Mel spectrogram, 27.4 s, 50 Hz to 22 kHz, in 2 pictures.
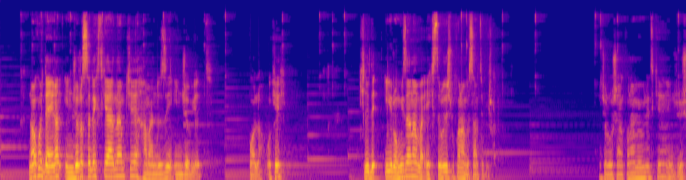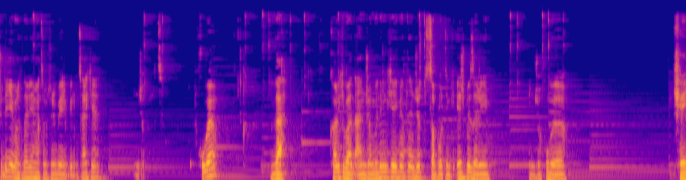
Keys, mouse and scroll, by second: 7.1-7.4 scroll down 2, 7.8 e, 9.7 alt+q, 10.0 middle click, 10.8-11.9 scroll down 3, 11.9 click, 12.3-14.4 middle drag, 14.4 click, 16.9-18.9 middle drag, 18.9 click, 19.5-20.7 shift+middle drag, 20.7-21.6 scroll up 2, 21.6 ctrl+r, 24.5 click, 24.9 middle click, 25.9-26.2 scroll up 2, 26.2 ctrl+middle click, 26.8 k.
